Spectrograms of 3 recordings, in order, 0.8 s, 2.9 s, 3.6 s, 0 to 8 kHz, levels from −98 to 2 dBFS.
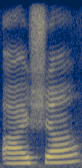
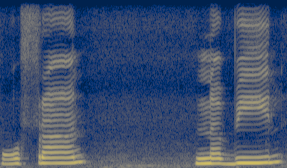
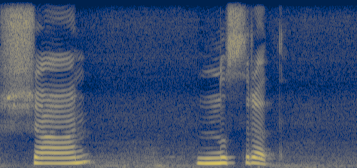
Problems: constant background noise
